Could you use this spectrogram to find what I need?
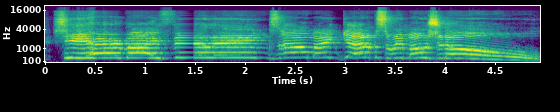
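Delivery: high, slow, sing-song mock wail; mock whiny crybaby. Mocking a salty ex-boyfriend.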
